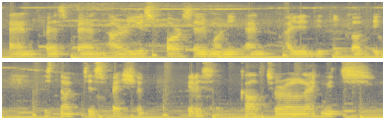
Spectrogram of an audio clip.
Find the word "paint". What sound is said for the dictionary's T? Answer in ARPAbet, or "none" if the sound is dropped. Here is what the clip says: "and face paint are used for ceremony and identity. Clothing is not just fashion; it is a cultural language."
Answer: none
